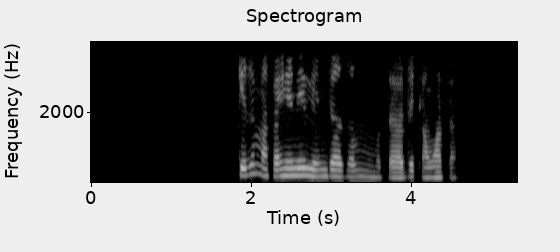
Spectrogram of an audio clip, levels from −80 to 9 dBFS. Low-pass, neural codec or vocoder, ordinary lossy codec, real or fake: 3.6 kHz; none; none; real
